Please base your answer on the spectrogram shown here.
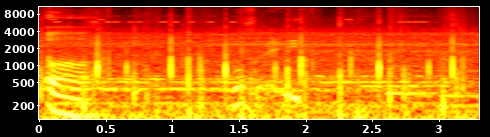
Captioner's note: quietly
